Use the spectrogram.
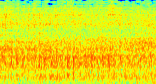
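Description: Rescue helicopter flying overhead at a Knockhill motor fair, a loud continuous rotor and engine roar with dense broadband rumble throughout.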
